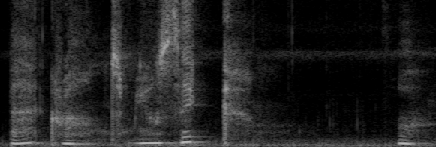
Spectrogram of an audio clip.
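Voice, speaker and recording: A woman streaming ASMR, whispering and speaking very softly as she chats casually with her viewers. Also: mid-range voice, expressive, extremely slow. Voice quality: breathy, whispered. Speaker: streamer hosting a live ASMR reading. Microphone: close microphone, slightly off to the side.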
